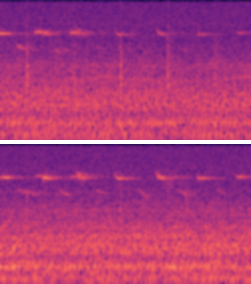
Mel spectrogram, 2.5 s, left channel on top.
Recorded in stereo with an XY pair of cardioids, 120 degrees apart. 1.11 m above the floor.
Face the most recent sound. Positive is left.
No sound to turn to.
